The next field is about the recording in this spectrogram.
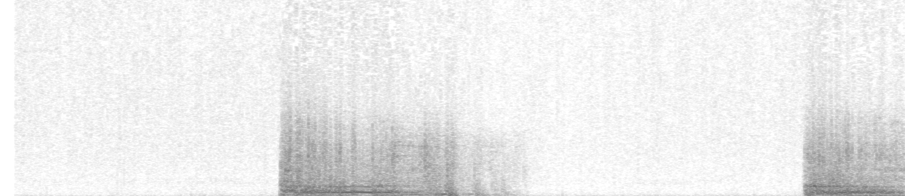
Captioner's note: leão rugindo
